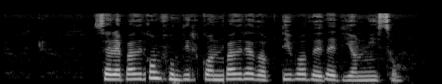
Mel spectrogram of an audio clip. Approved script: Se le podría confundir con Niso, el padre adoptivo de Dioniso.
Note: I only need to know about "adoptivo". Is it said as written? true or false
true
